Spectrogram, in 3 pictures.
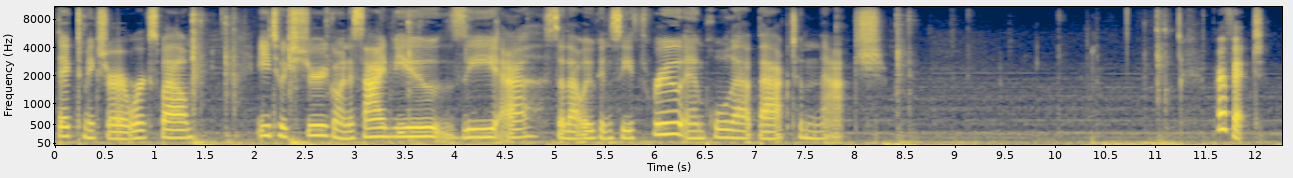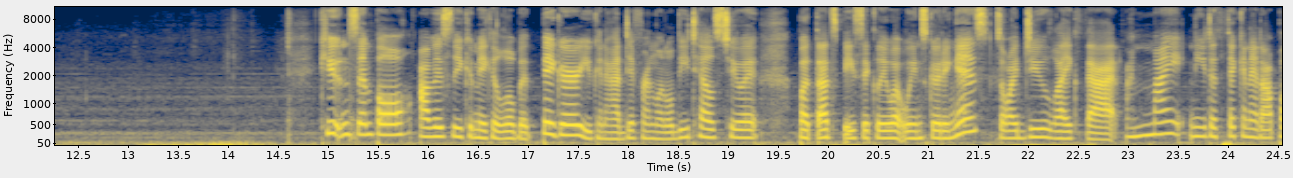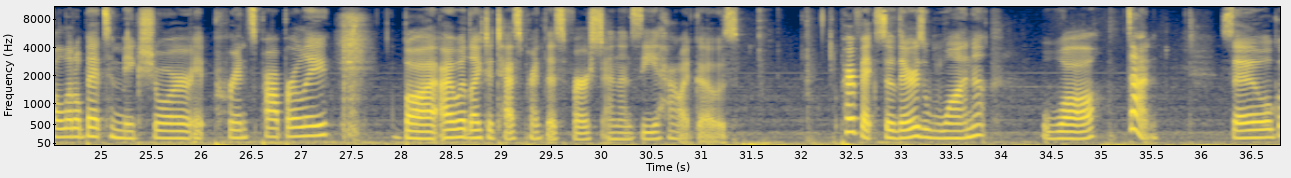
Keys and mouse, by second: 1.4 e, 2.3 KP_3, 3.5 z, 5.7-7.6 drag, 8.4 z, 9.2 middle click, 9.4 middle click, 9.6 middle click, 11.0 Tab, 13.0-14.4 middle drag, 15.5-17.7 middle drag, 25.6 middle click, 26.0 middle drag, 26.1 middle click, 28.1 middle click, 30.0-30.7 drag, 30.7-35.8 middle drag.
